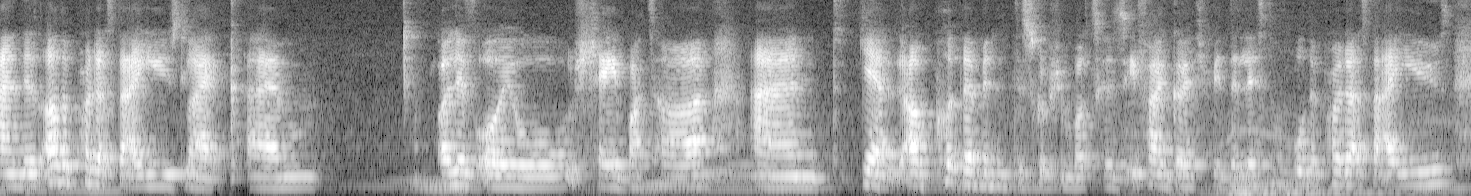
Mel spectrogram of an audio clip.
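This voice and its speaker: A woman talks at a medium pitch and moderate pace with fairly even intonation and big swings in loudness, with audible room echo. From Zimbabwe and London. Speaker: YouTuber. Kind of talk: casual Q&A vlog. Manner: relaxed, many filler ums.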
